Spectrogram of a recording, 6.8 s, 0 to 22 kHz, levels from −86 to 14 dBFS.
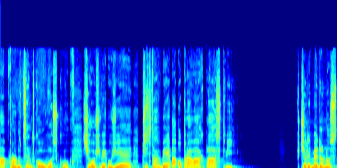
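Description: At 2.96–2.99 s and 5.90–5.96 s, brief silences end with the sound resuming further on, not where it stopped: a likely Bluetooth dropout.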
